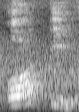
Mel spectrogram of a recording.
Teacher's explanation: সংবৃতের পূর্বের অটা সংবৃত হয়ে যাবে, মানে অ ও হয়ে যাবে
